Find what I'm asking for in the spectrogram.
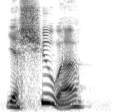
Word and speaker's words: Yeshua: Then Yeshua, that's how you pronounce Jesus in Hebrew.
